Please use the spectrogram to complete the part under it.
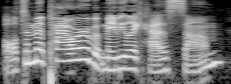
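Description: A woman co-hosts a casual podcast, playful and self-deprecating, peppering her chatter with lots of "like". Her mid-range voice is sing-song and gravelly, at a moderate pace, with no echo.

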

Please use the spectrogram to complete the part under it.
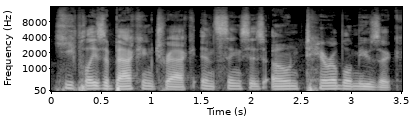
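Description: A man's voice: mid-range voice, steady tone, normal speed, dry recording. A young man with a mid-range voice tells a story in casual podcast talk. He is laid-back, swears and laughs often, and the sound is dry and close-miked. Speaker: podcast co-host. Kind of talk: casual chat.

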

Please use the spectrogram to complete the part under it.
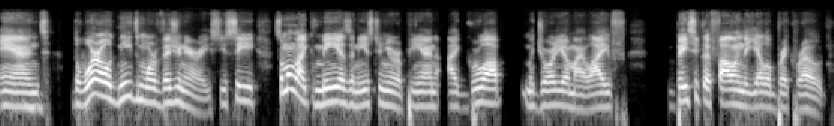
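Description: A man's voice: medium pitch, animated, normal speed, no echo, poor audio. A man from Bulgaria, hosting a podcast interview and talking in an enthusiastic, motivational way. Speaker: podcast host. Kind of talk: interview conversation.

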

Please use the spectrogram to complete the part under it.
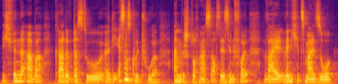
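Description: A man's voice: medium pitch, level tone, moderate pace. Enthusiastic young man, casual podcast chat. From Germany. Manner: enthusiastic, slangy, talks in long rambling runs. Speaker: podcast co-host.

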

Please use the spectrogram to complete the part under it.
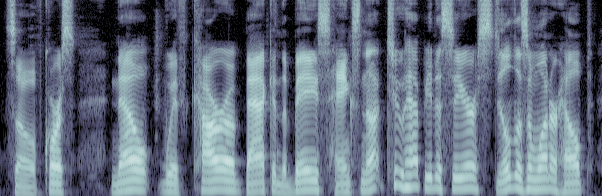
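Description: Recapping a TV episode in detail on a relaxed podcast, a man leans often on "uh" and "you know." His mid-range voice is clear, resonant, and a bit bright, moving at normal speed, captured in a dry studio-quality recording.

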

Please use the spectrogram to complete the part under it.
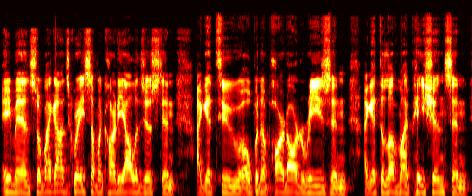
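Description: A man's voice: mid-range voice, flat delivery, moderate pace, fairly bright tone, smooth. A man from Jerusalem, a cardiologist and evangelist, giving his testimony in an interview with fervent, preacher-like emphasis.

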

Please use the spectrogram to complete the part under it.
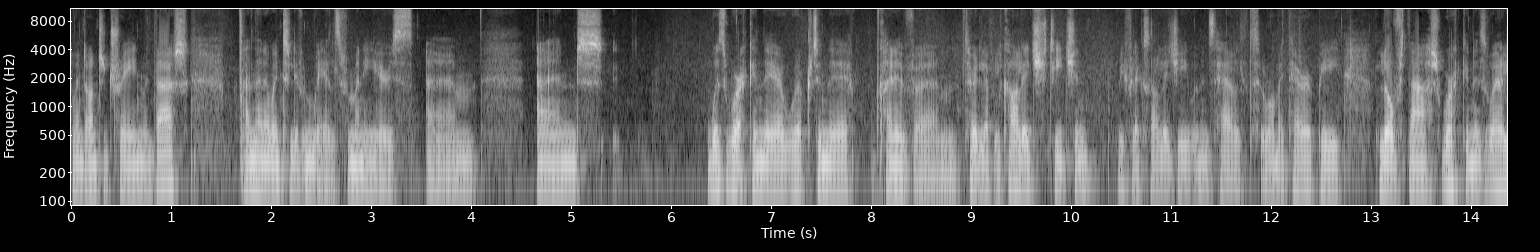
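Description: A woman in her fifties with a West of Ireland accent, reminiscing conversationally as an interview guest in a halting, reflective way. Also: very deep voice, a little hiss or hum. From West Galway, Ireland. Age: 50s. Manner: halting, reflective, peppered with "you know". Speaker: interview guest, herbalist and therapist.

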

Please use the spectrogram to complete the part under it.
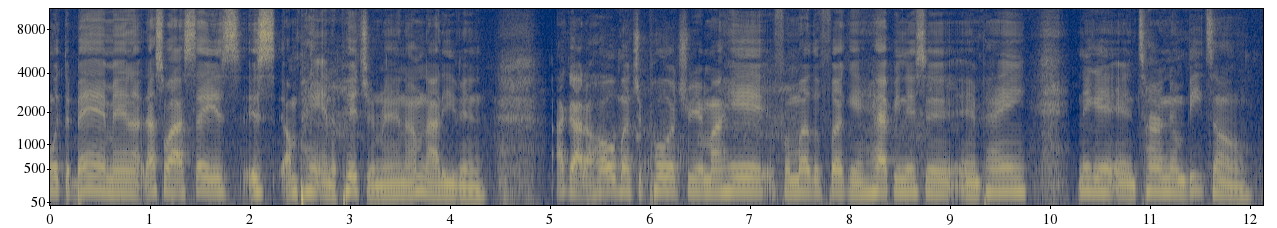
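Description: A man chatting casually and telling animated, rambling stories full of slang and repeated words, as an artist being interviewed. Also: fairly high pitch, moderate pace, a little hiss or hum.

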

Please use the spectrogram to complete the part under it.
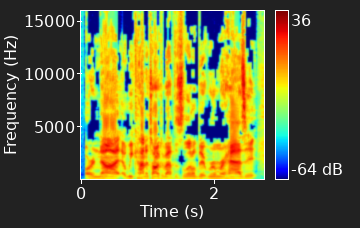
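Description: A man's voice: medium pitch, flat delivery, fast talker, pushed and bright. A man hosting a podcast interview in casual, joking chat with hesitant, repeated phrasing. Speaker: podcast host.

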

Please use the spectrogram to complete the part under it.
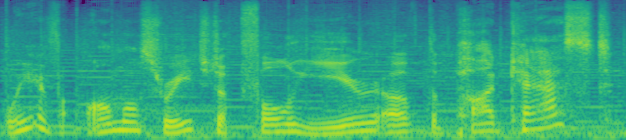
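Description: A man's voice: on the high side, expressive, measured pace, soft background music. A middle-aged man hosting a podcast in casual chat, telling long stories full of fillers. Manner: rambling storyteller, lots of fillers. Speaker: podcast host.

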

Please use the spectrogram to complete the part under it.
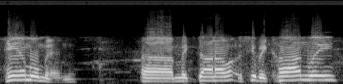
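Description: A man calling college basketball on a headset mic, his voice set high and bright. He rattles through passes and dribbles at speed and jumps higher when a shot drops. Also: slight background noise, rough recording. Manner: rapid energetic calls, rising on big plays. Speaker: play-by-play announcer. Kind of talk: live basketball play-by-play.

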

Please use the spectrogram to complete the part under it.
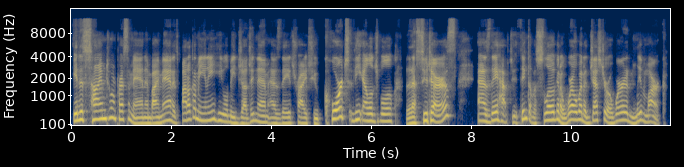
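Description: A man's voice: expressive, moderate pace. A man hosting a podcast, recapping a TV episode in a campy, sarcastic manner. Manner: campy, sarcastic, with sudden pitch jumps. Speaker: podcast host.

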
